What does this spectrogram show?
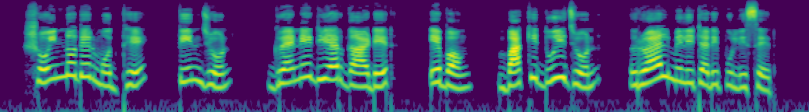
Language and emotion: Bengali, neutral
